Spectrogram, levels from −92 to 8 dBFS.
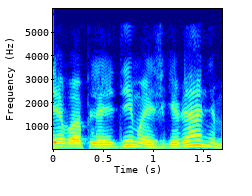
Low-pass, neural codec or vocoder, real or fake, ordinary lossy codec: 5.4 kHz; none; real; MP3, 48 kbps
